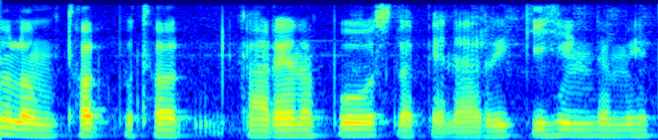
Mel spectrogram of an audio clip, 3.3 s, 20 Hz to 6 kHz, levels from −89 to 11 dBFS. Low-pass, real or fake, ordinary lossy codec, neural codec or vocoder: 5.4 kHz; real; none; none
